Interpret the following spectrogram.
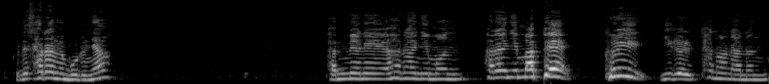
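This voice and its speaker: A woman pastor delivers a fiery sermon with a high, bright voice. Her pitch swings widely as she scolds, hurls crude insults and moves between quiet asides and sudden shouts. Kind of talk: expository sermon.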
